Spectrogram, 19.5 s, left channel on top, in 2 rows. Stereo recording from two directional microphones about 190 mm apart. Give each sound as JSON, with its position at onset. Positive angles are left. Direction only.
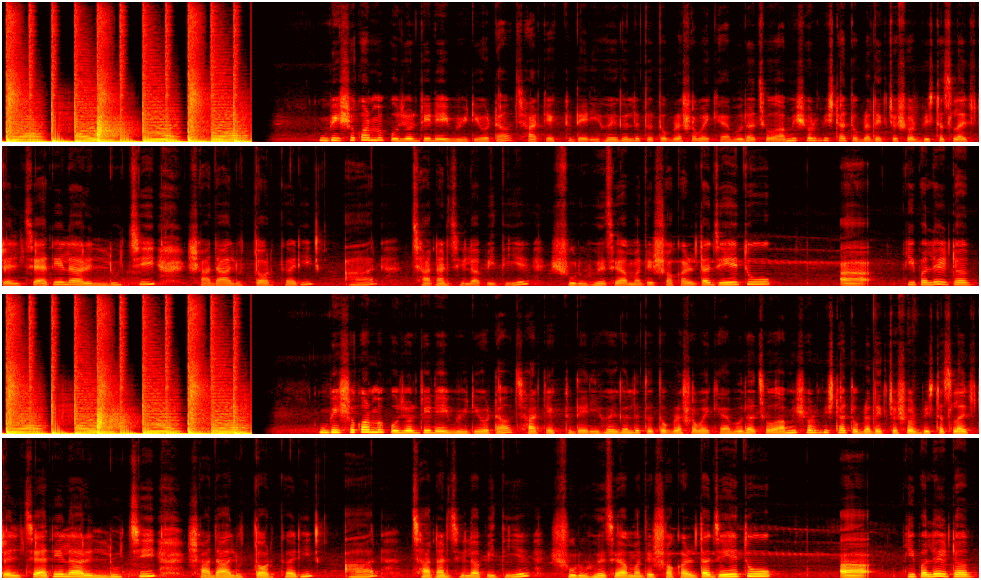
{"t": 0.0, "sound": "music", "side_deg": 0}
{"t": 3.2, "sound": "a woman's voice", "side_deg": -20}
